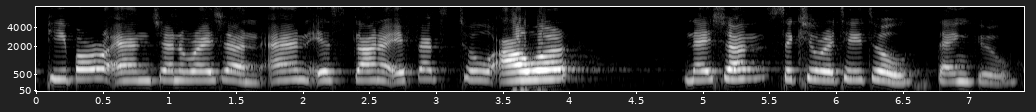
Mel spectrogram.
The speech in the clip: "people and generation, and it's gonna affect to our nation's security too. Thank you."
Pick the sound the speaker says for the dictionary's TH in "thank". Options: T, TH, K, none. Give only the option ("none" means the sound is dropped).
T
